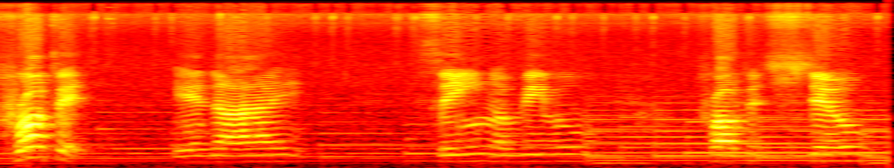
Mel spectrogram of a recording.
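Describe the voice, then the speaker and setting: A man giving a theatrical, dramatic reading of a poem, dropping to hushed tones and sometimes stumbling and restarting. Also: fairly high pitch, little pitch movement, slow. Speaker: reader of a poem. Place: small home museum room. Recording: distant mic with eerie music behind.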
